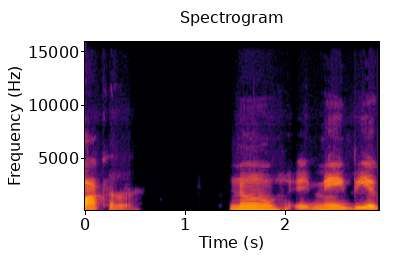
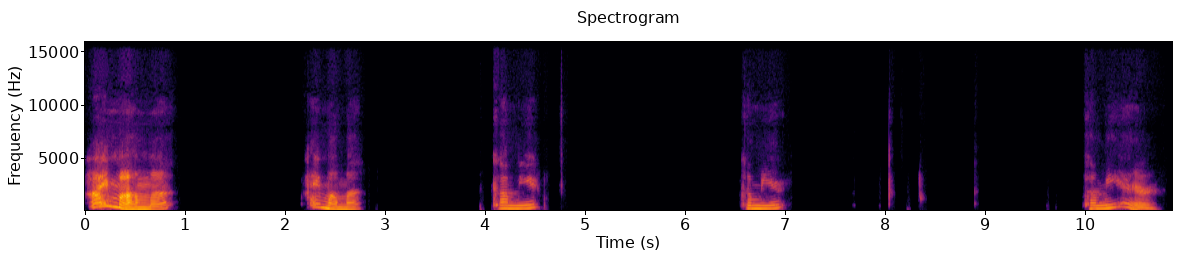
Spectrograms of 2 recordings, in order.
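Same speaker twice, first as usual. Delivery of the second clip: higher, softer pet-talk voice calling the dog over; sweet little coaxing call to a pet; 5 semitones higher, 6 dB quieter than usual. Real, not acted. Coaxing her pet to come.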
